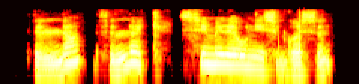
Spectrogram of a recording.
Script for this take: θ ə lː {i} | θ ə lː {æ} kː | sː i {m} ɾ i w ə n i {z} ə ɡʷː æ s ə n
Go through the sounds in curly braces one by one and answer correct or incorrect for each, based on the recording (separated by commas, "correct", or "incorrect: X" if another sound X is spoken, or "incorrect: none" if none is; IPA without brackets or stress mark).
incorrect: æ, correct, correct, incorrect: s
